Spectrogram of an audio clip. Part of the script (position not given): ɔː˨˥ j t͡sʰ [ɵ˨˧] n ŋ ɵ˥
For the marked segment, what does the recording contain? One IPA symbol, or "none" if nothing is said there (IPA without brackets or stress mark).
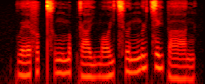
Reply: ɵ˧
